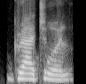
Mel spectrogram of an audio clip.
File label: "gradual", Indian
